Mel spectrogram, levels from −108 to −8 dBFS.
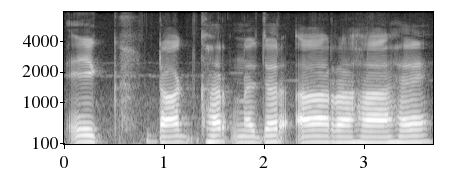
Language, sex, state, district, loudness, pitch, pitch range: Hindi, male, Chandigarh, Chandigarh, -13 LUFS, 130 Hz, 125-140 Hz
